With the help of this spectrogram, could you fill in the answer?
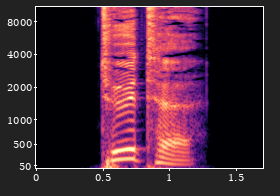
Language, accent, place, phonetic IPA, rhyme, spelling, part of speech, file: German, Germany, Berlin, [ˈtøːtə], -øːtə, töte, verb, De-töte.ogg
- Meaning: inflection of töten: 1. first-person singular present 2. first/third-person singular subjunctive I 3. singular imperative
